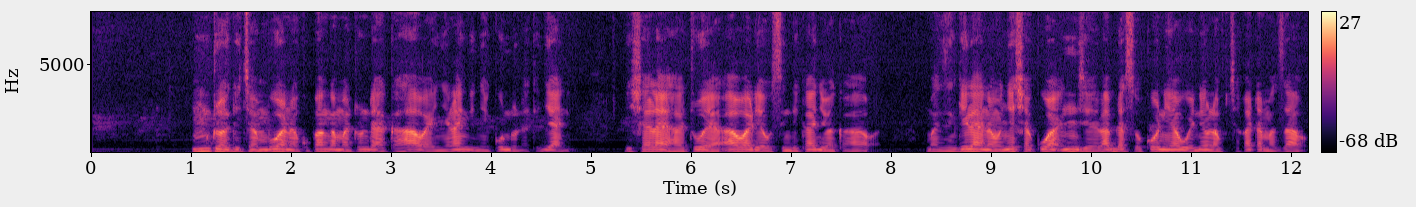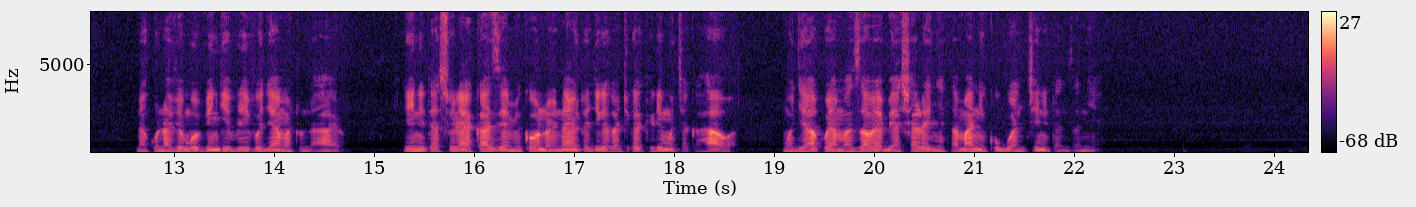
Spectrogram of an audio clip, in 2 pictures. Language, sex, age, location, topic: Swahili, male, 18-24, Dar es Salaam, agriculture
